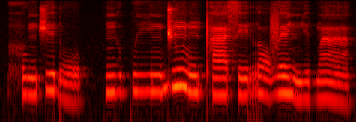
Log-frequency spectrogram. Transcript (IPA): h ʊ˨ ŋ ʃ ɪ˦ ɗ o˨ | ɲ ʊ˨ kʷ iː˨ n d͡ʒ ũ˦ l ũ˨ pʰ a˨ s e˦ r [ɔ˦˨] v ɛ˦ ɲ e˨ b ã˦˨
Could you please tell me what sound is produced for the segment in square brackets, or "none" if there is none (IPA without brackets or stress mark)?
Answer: ɔ˦˨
